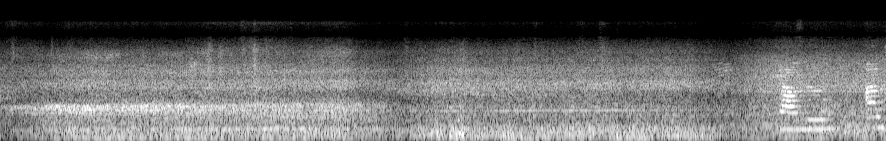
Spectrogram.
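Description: A passenger train carries riders from the airport on Lantau island into central Hong Kong, giving a steady, close rolling rumble with a thin electric whine throughout. Soft voices sit faintly in the background.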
